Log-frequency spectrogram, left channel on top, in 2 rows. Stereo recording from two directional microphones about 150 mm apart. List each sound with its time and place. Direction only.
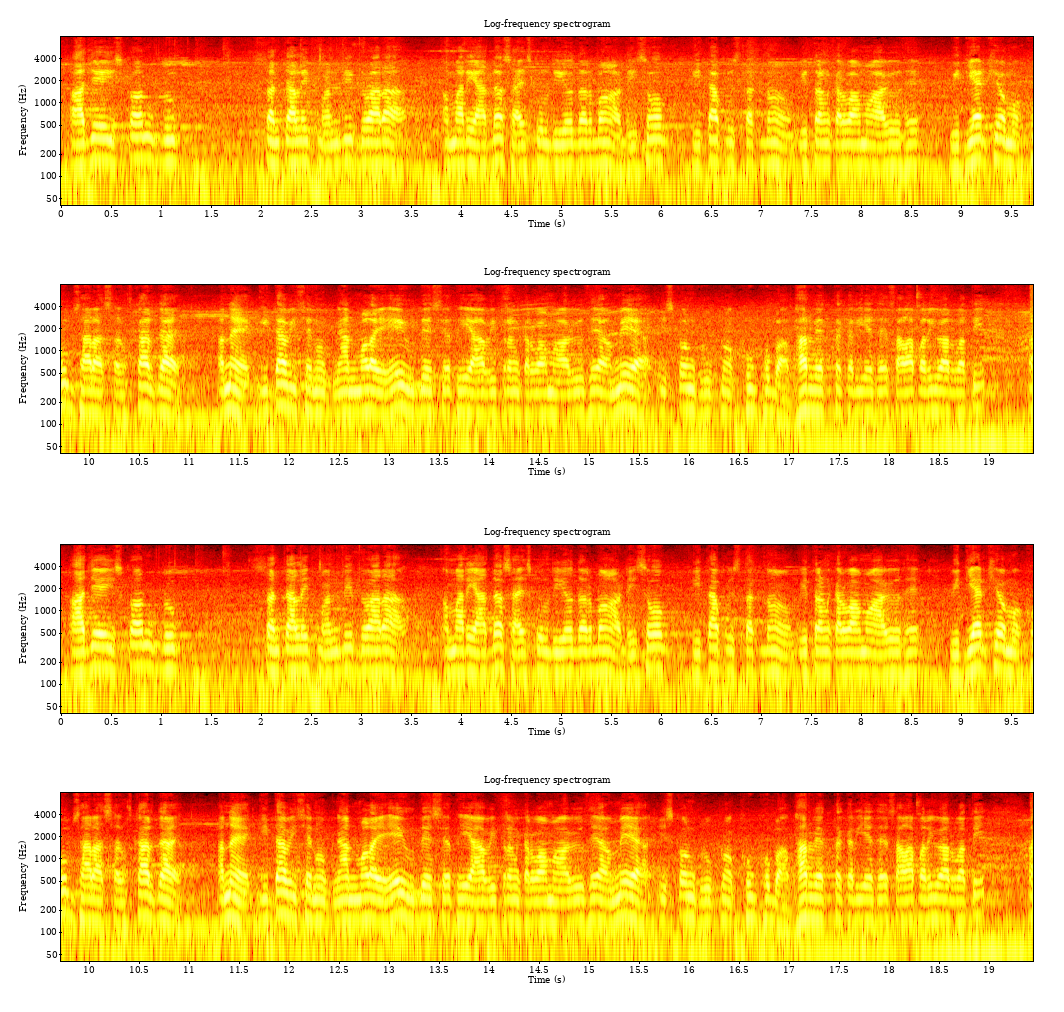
0.1 s a man's voice: 30° right (ahead or behind)
2.0 s a man's voice: 30° right (ahead or behind)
